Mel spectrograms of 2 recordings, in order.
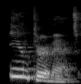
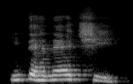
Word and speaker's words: internet: quer ver um exemplo a própria palavra internet internet olha como é que o foco é no n no início da palavra só que aqui no Brasil o que que a gente faz internet dá o foco lá no final e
